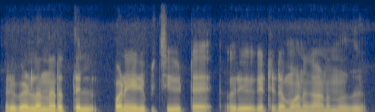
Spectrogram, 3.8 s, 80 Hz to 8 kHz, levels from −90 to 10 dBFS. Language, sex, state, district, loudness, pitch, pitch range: Malayalam, male, Kerala, Kollam, -18 LUFS, 105 Hz, 100-110 Hz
